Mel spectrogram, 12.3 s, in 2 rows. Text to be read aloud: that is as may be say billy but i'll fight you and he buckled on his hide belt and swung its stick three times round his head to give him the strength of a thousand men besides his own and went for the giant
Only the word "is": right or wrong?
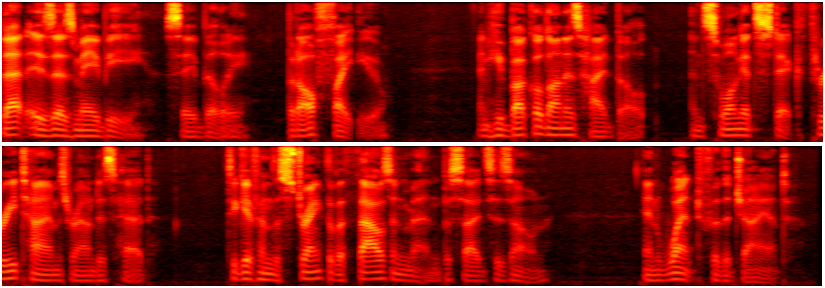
right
